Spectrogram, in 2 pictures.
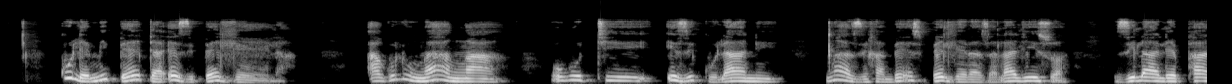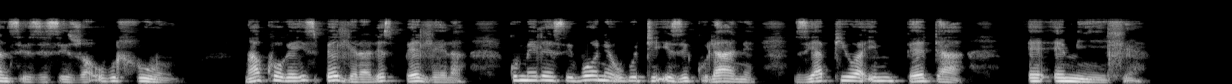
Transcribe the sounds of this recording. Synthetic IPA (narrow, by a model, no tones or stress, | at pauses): ɣulemib̥ʱɛd̥ʱaʔezib̥ʱɛɮɛlaː | ɣuluŋaŋa | ṵɣutʰiːziɡ̥ʱulanɛ | ŋ͡ǁazihambʱɛezi̥b̥ʱɛɮɛlaza̰laliswa̰ | zilalɛpʰant͡sʼizisizwa̰uɣuɬuːŋu | ŋakʰɔɣɛisi̥b̥ʱɛɮɛlalesi̥b̥ʱɛɮɛla̰ɣumɛlɛsiβɔnɛuɣutʰiiziɡ̥ʱulanɛzijapʰiwaʔimib̥ʱɛd̥ʱa | ɛemiːɬɛ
